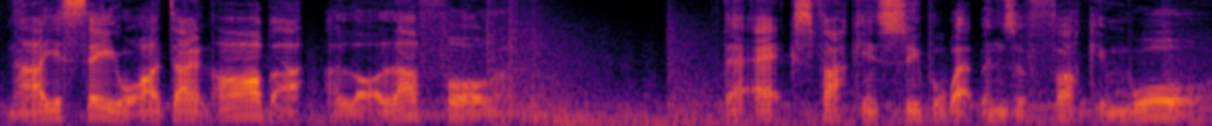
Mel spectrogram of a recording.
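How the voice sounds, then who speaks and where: A man's voice: mid-range voice, measured pace, a bit bright, soft background music, natural voice. A man with a British accent playing a cocky, foul-mouthed, sarcastic supervillain who tells stories in an audio roleplay. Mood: bitter, dramatic. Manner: cheeky, sweary, colloquial, theatrical swings into exclamation. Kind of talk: villain audio roleplay, rambling comedic storytelling.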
